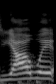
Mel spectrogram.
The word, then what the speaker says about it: Yahweh: that the yhw yes Yahweh Yahweh is how we would say it how we pronounce it it really says Yahweh Our God Yahweh one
